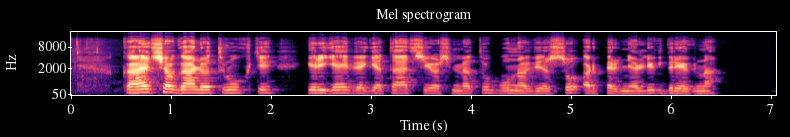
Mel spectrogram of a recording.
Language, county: Lithuanian, Panevėžys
